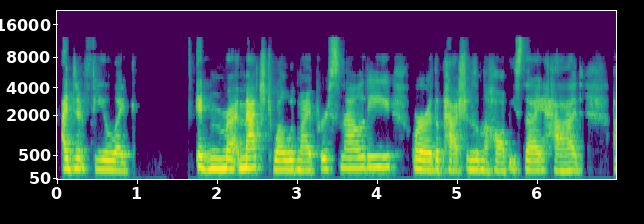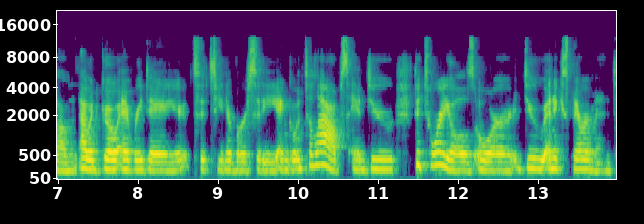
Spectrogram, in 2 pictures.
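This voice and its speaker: A woman's voice: mid-range voice, normal speed. Chatty young woman, podcast guest. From Iraq. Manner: chatty, laughs easily, many fillers. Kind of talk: casual interview chat.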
